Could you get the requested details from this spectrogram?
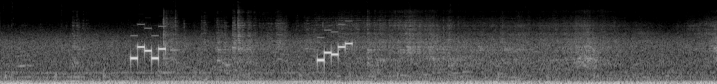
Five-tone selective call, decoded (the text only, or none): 39738 26599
